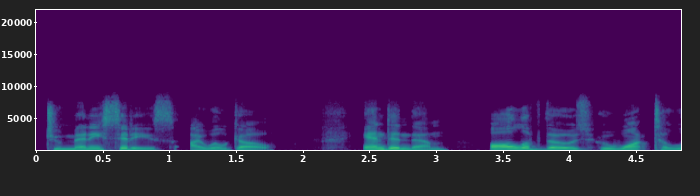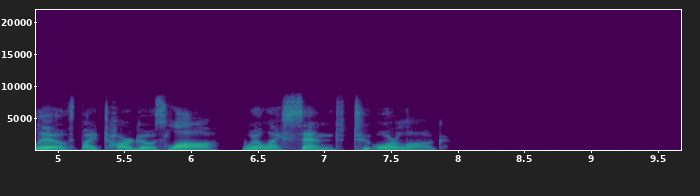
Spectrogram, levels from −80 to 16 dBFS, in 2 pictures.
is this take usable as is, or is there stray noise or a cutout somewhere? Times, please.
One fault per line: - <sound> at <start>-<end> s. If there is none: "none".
none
